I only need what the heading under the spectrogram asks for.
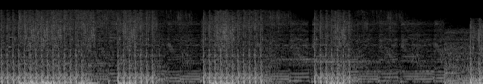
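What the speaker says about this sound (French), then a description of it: "Une machine gun." Machine gun fire in a video game rattles in long, dense bursts with brief pauses between them. The shots are loud and close, with no talk over them.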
